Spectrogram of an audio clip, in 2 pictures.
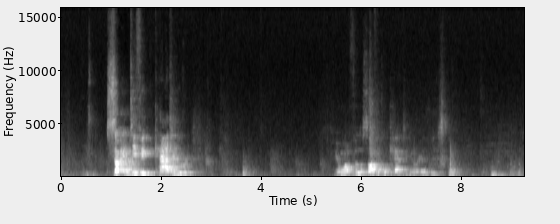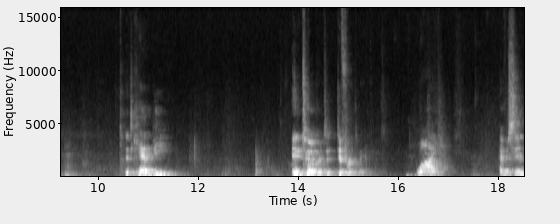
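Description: A middle-aged man lectures with animation, speaking in short bursts with pauses.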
